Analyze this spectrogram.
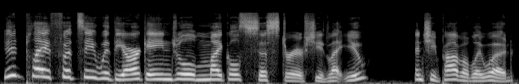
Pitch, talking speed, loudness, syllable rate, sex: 225 Hz, 185 wpm, -16 LUFS, 5.0 syllables/s, female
